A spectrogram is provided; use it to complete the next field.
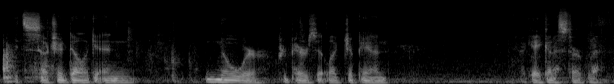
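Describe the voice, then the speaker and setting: Quietly, a man speaks with a very deep, low pitch. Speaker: food vlogger. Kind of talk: food vlog narration. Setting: small restaurant. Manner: quiet, keeping voice low; animated.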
